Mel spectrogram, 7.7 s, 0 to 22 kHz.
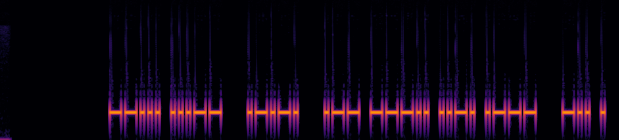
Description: Morse code, heard as a keyed tone, about 25 wpm, 700 Hz. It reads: 73 <AR> W8FJ DE
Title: Practice QSO - Exchange 4 - Ending - 25wpm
